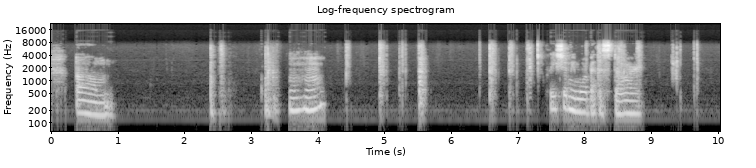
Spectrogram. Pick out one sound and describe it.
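A woman speaks calmly and close to a microphone, with pauses.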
